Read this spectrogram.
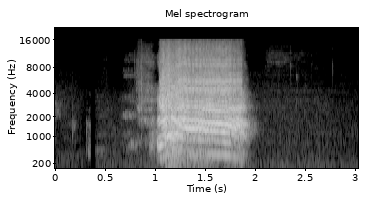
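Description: A young woman shouts loudly close to a microphone.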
